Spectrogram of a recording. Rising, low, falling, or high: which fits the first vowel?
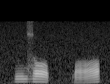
falling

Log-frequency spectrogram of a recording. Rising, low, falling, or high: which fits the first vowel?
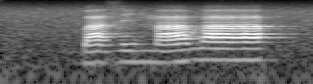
low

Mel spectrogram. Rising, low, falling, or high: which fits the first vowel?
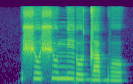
high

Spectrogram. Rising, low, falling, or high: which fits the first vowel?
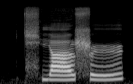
rising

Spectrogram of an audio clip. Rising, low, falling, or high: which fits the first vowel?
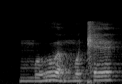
low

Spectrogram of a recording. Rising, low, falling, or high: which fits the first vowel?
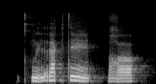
low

